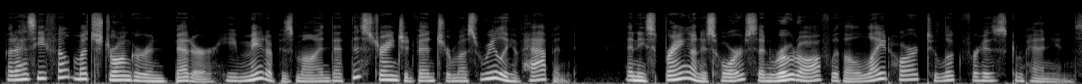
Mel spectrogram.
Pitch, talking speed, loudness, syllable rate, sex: 185 Hz, 215 wpm, -19 LUFS, 5.0 syllables/s, female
